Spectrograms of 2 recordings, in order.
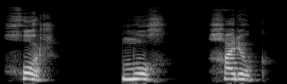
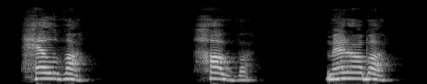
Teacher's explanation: Послушаем себя в таких русских словах, как хор, мох, хорек. В турецком эта буква звучит на выдохе, а не так жестко, как в русском языке. · Shown in: second take · Как будто мы дышим на стекло, чтобы оно запотело.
